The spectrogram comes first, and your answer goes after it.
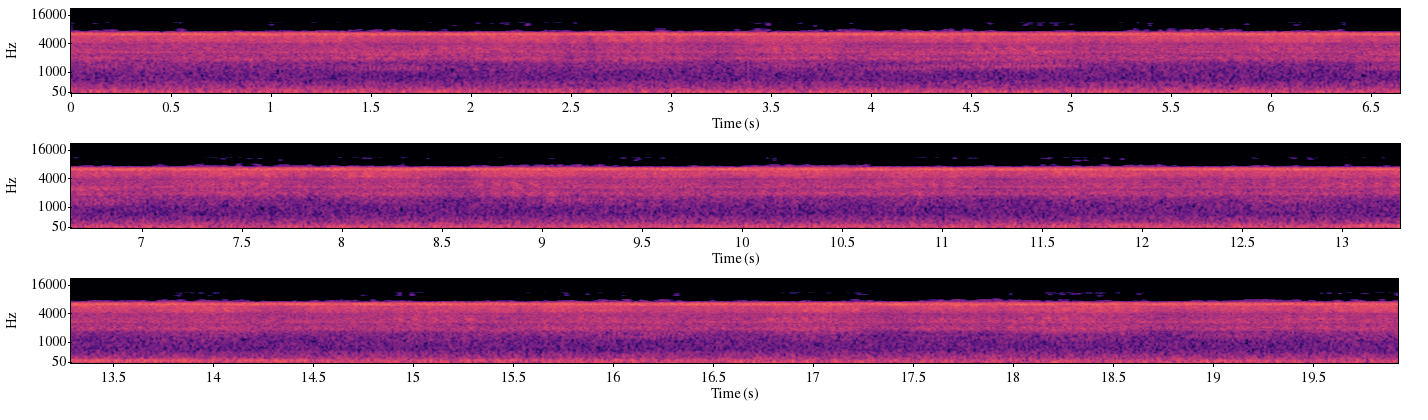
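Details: Male cicadas at summer dusk in Georgia, USA, chirping to attract females, merge into a steady piercing high hiss. Faint lower hums drift beneath the unbroken insect drone.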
